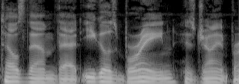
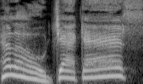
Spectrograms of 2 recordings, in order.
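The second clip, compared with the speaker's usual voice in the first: very high-pitched yell; 3 dB louder than usual. Retelling how Yondu yells down at Ego from his ship: imitating a yell. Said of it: "yells down at Ego".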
